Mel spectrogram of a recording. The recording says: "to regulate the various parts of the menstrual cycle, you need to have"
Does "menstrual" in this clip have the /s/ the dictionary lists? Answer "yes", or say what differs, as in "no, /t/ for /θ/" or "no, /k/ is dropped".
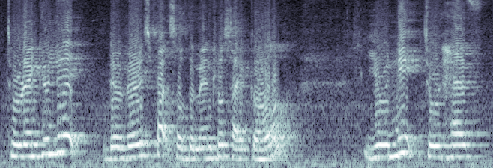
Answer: no, /s/ is dropped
